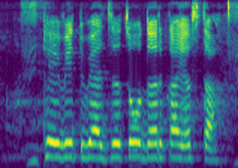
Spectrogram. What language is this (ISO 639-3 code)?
mar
